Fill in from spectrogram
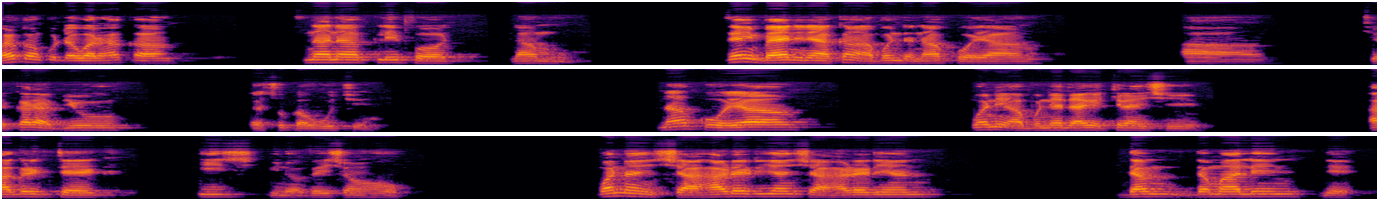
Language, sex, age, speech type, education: Hausa, male, 30-45, spontaneous, tertiary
